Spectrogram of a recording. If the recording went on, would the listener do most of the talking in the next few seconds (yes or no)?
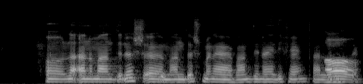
yes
